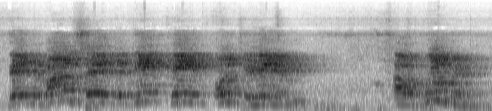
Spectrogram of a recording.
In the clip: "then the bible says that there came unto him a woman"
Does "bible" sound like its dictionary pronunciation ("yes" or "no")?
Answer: no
